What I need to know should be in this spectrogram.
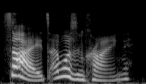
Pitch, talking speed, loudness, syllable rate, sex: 255 Hz, 165 wpm, -19 LUFS, 4.6 syllables/s, female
